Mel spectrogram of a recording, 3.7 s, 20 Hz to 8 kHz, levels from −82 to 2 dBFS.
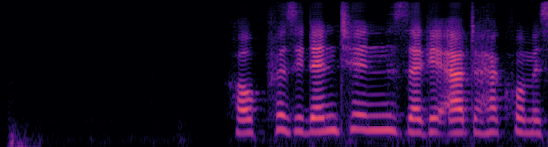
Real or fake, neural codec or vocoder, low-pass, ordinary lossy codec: fake; codec, 16 kHz, 0.2 kbps, FocalCodec; none; none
